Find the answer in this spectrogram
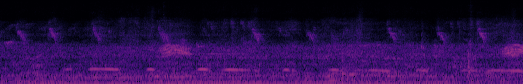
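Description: Birds calling in the background: rapid, repeated high chirps mixed with short, soft cooing notes, and one harsher caw about two seconds in.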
